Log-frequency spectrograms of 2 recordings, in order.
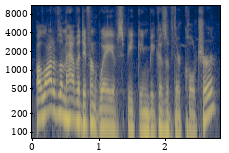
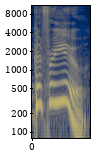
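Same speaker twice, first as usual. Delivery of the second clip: a much higher, hyped-up coworker voice; 13 semitones higher than usual. Retold or imitated. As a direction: toss it off as an impressed buddy. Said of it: "It's like".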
